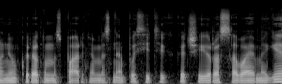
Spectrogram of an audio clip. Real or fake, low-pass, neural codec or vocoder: real; 14.4 kHz; none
